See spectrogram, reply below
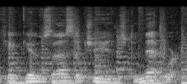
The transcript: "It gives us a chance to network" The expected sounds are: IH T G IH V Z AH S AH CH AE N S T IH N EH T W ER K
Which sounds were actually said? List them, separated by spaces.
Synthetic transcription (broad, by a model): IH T G IH V Z AH S AH CH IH N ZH T IH N EH T W ER K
